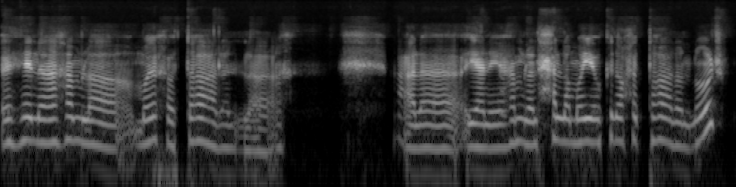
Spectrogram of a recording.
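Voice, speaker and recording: A woman's voice: medium pitch, fairly even intonation, moderate pace, vocal fry, pauses often, a bit bright, no echo, lo-fi sound. A middle-aged woman with an Egyptian Arabic accent, chatting in a rambling, casual voice-over about her home cooking. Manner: chatty and rambling, many restarts and fillers.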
